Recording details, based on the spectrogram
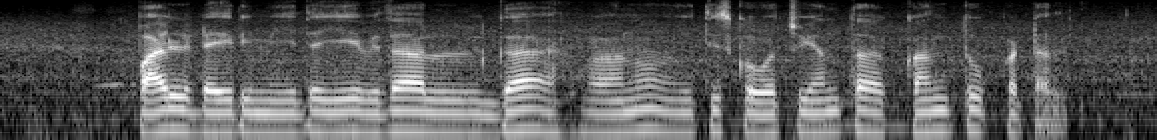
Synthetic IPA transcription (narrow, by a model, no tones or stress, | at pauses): paːlɐɖɐjɾimiːd̪ɐeːʋid̪ʱaːlɡaːnuit̪isu̥kɔːʋɐt͡ʃːuent̪ɐkɐnt̪ukɐʈːɐ̰li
